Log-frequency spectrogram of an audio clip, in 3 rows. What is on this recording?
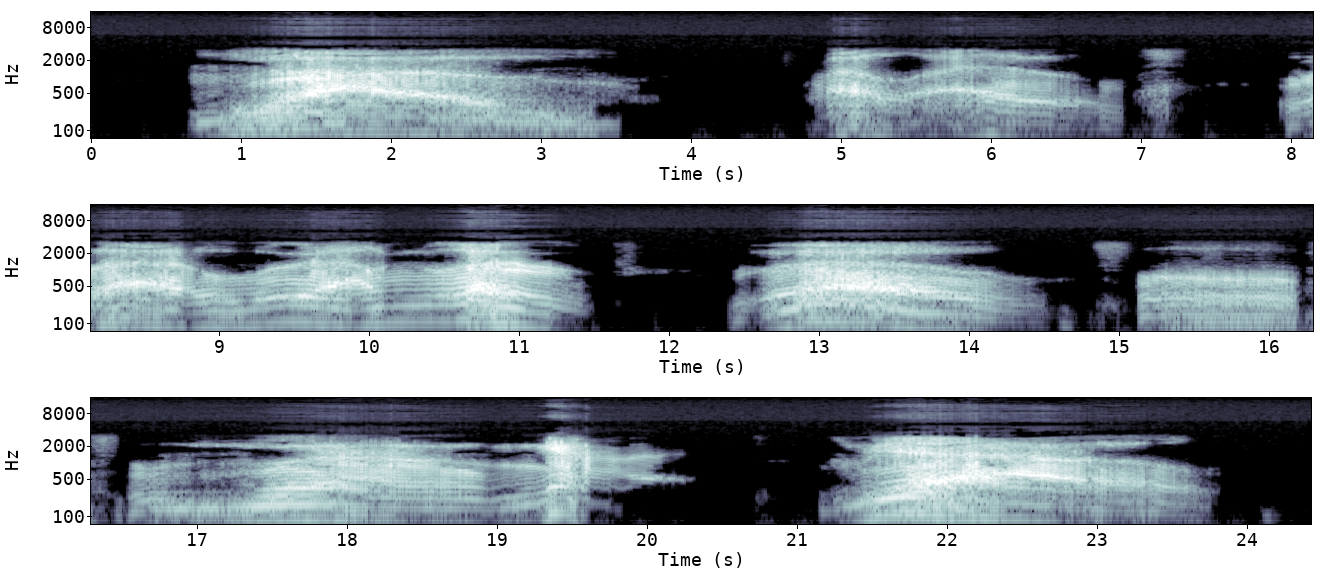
feu venere01
angry, cartoon, zombie, dinosaur, running, monster, loud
